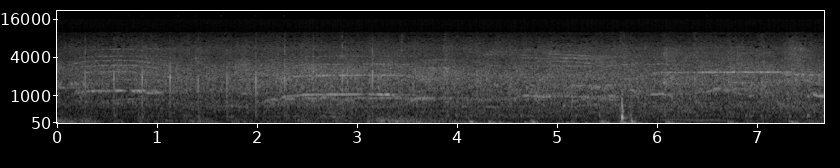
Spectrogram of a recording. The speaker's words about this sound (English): Ladies and gentlemen, we welcome you to the Fortside Fieldhouse tonight for a special night as we celebrate 50 years of ladies basketball here in Fort Recovery. Give a big round of applause for all those standing out in front of you.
